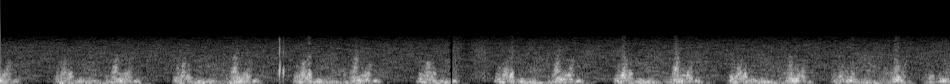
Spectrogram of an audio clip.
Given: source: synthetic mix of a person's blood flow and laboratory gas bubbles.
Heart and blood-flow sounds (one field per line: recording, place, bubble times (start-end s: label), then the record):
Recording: Doppler ultrasound of blood flow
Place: precordium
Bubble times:
2.33-2.42 s: bubbles
2.77-2.88 s: bubbles
From the record:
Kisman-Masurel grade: 122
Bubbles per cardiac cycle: 1 to 2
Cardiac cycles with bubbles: 10 to 50%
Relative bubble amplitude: moderate (0.250 to 0.450)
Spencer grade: 2 (many but less than half of the cardiac periods contain bubble signals, singularly or in groups)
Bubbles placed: anywhere in the cardiac cycle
